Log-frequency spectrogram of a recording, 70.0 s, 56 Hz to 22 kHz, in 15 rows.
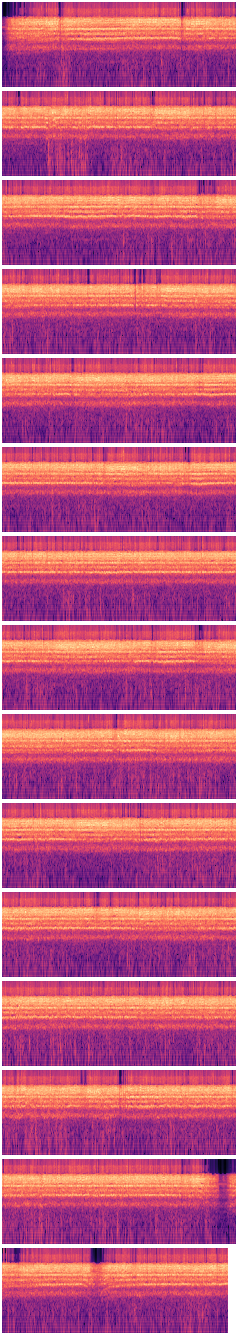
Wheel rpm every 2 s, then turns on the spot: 160, 220, 230, 230, 230, 230, 220, 220, 230, 220, 220, 230, 230, 220, 230, 230, 230, 220, 220, 220, 220, 220, 220, 230, 230, 220, 230, 230, 230, 220, 230, 240, 170, 190, 210.
none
